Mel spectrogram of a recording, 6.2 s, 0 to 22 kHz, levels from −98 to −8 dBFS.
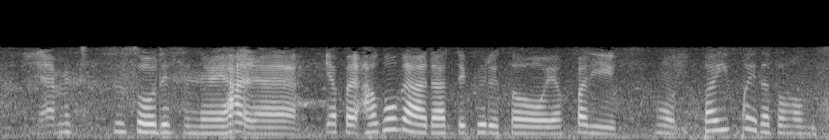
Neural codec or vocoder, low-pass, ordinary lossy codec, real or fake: codec, 24 kHz, 0.9 kbps, WavTokenizer, medium speech release version 2; 5.4 kHz; none; fake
